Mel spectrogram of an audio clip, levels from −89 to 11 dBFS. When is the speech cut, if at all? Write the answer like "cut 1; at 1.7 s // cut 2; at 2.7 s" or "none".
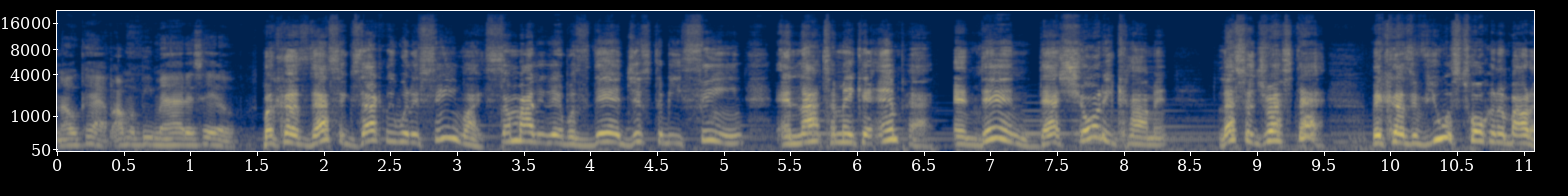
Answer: cut 1; at 1.4 s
